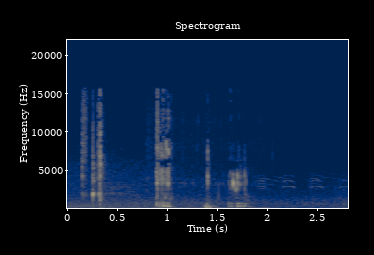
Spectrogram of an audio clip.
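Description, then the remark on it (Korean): Crisp crunching as someone by the sea bites and chews a crunchy drinking snack, four or five short bursts spaced irregularly over a few seconds, then quiet. “음, 맛 좋다.”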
